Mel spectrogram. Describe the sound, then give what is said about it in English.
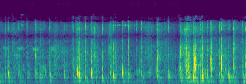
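Horse hooves clip-clopping steadily on hard ground, a quick irregular patter of sharp knocks as riders split up to track a man's trail, moderately loud with no voices. “You ride to one side and I'll follow his trail.”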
